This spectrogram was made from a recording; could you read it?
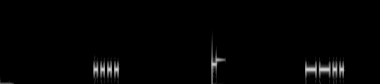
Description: Morse code, heard as a keyed tone, about 36 wpm, 700 Hz. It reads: H Z
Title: Single Letter-Number Alt 35wpm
